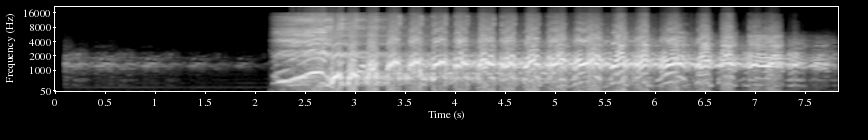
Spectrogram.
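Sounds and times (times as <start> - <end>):
creepy laughter: 2.2 - 7.8.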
